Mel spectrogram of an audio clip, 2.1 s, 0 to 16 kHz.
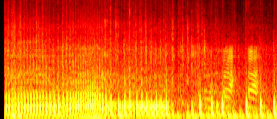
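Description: Honda CRF150R dirt bike's four-stroke single-cylinder engine revving up and back down in the first second, then running lower with uneven pulses. A voice is heard over it.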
